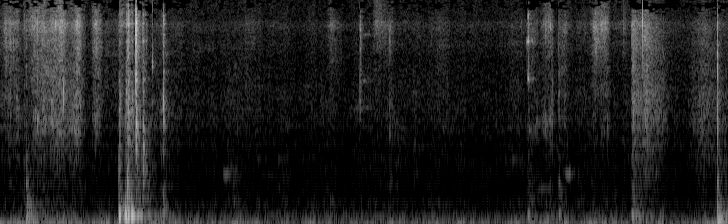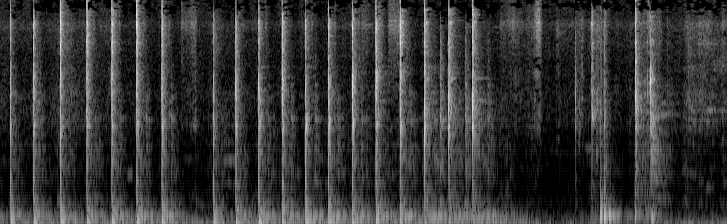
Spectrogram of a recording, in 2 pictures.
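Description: A hammer tapping the metal pins of new top pieces into stiletto heels: one blow about a second in, then a quick, even run of light taps, about five a second for some five seconds, and a heavier blow near the end.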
